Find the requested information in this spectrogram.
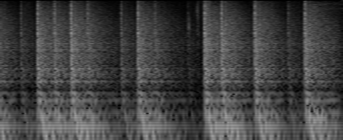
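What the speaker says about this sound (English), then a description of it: "I can adjust the rate here. So I can say I want it to be triplet note, so it sounds like this." Percussion rhythm from the Zero G Kepler plugin set to a triplet rate, with loud, punchy hits falling in uneven swung groups, up close and with no voices.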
